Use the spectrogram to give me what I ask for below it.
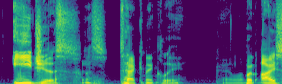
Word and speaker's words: Aegis: It's Aegis, Yes. technically. Okay, But Ice Frog himself said, no, I want everyone to mispronounce it as Aegis.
